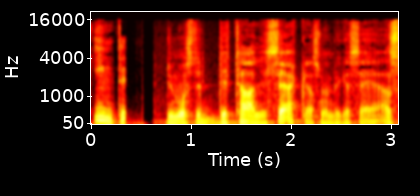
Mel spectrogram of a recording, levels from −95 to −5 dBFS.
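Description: At 0.28 s the speech breaks into a short glitch lasting until about 0.35 s. This is damaged data in a compressed stream. A stretch of the encoded bytes is corrupt, so the decoder misreads those frames. It loses its place and hunts for the next valid frame header. The result is a disturbance of roughly 66 ms.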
